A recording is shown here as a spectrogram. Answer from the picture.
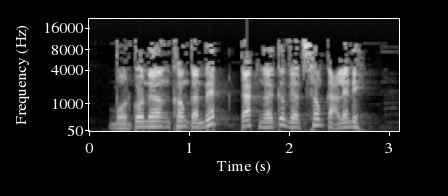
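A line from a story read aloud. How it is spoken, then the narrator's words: Resentful scolding. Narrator (Vietnamese): Hà Ngọc Trì hậm hực quát mắng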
